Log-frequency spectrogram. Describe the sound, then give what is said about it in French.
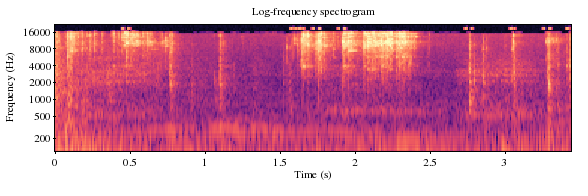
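Keys jangle and clink in a run of bright metallic rattles over a low rumbling background, with a few sharper clicks near the end as a door lock is turned. “Toujours fermer la clé.”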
